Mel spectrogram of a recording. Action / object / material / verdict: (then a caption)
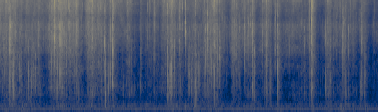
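tap / plastic instant cold pack / plastic / none. Fingertips and short nails tap and scratch the crinkly surface of a white printed plastic instant cold pack lying flat. The result is a steady stream of bright crinkling and crackling with sharp little ticks from the nails over a faint low hum.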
